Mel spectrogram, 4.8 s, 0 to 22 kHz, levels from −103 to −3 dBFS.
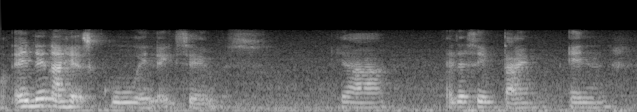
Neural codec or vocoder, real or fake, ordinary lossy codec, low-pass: vocoder, 44.1 kHz, 128 mel bands every 512 samples, BigVGAN v2; fake; AAC, 48 kbps; 7.2 kHz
